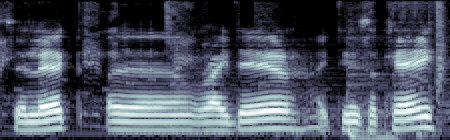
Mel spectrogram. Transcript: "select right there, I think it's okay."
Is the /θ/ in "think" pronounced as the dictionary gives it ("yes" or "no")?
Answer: no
